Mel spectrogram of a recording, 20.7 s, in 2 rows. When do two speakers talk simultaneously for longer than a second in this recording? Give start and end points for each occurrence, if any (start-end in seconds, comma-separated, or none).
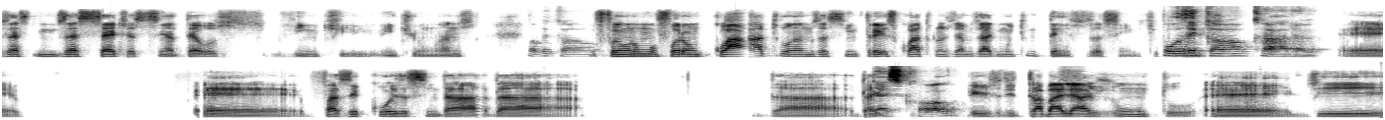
none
